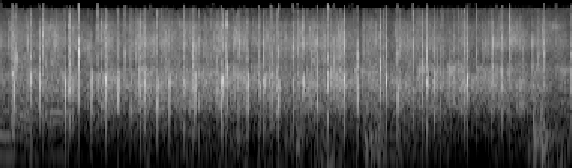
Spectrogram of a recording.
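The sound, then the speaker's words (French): A crowd applauds Anne-Marie Morlier, elected mayor of Moulins, many overlapping hand claps forming a dense, crackling patter at moderate volume that continues throughout without any talking. “Anne-Marie Morlier, donc, eh bien, je crois qu'on peut l'applaudir parce qu'elle a été élue maire de Moulins.”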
